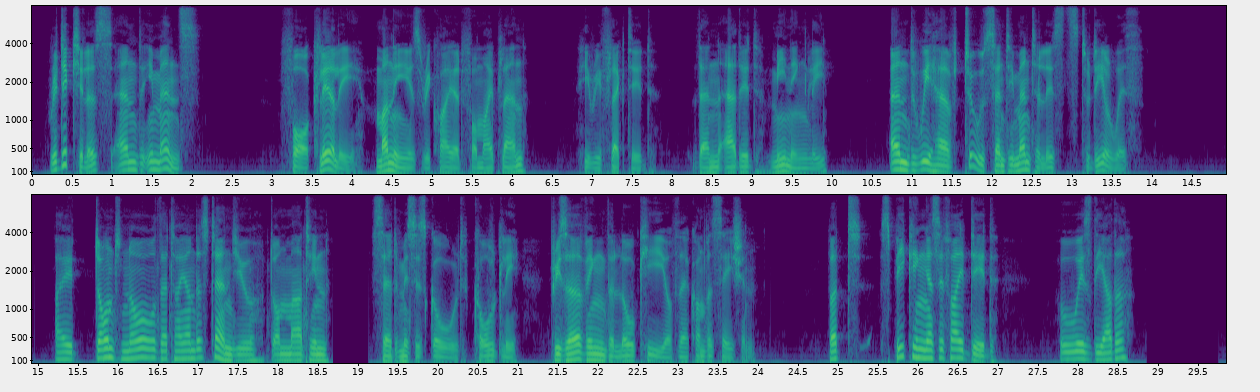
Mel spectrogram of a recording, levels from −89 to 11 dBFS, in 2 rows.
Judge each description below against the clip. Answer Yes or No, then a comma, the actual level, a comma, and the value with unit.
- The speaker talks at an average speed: No, slow, 110 wpm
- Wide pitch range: Yes, wide, 6.8 semitones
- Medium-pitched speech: No, low, 100 Hz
